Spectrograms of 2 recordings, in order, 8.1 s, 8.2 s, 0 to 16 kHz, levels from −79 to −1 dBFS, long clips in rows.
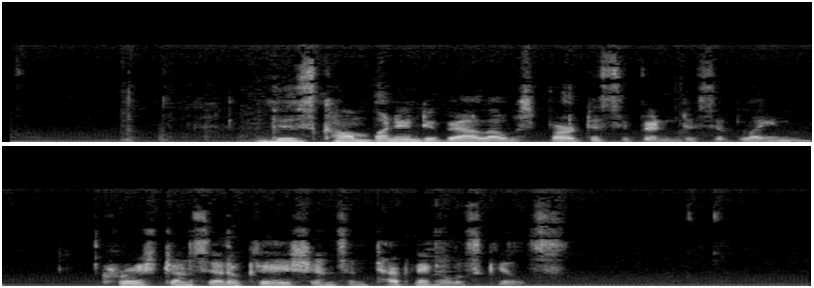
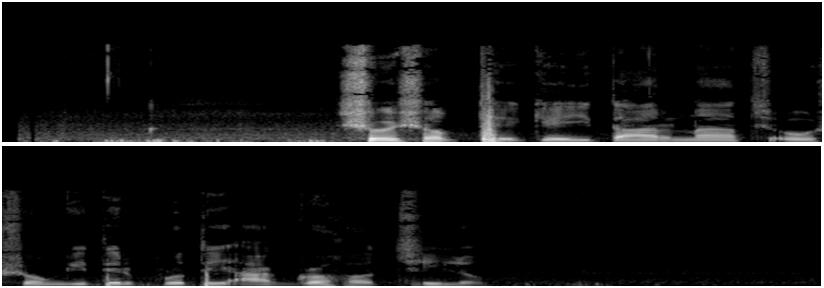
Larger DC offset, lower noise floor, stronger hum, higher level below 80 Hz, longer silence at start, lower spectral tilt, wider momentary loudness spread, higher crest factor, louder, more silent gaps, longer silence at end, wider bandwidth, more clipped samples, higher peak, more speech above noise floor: neither; second, -53 dBFS vs -71 dBFS; first, 50 Hz at -50 dBFS vs none; first, -42 dBFS vs -62 dBFS; second, 0.05 s vs 0.25 s; about the same, -5 dB/octave vs -5 dB/octave; second, 16 LU vs 21 LU; second, 18 dB vs 24 dB; second, -27 LUFS vs -23 LUFS; neither; second, 1.25 s vs 1.75 s; about the same, 11.5 kHz vs 11.5 kHz; neither; second, -10 dBFS vs 0 dBFS; second, 27 dB vs 48 dB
